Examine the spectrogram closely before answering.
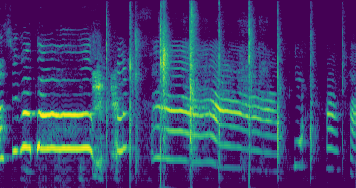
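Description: A young woman claps her hands.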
